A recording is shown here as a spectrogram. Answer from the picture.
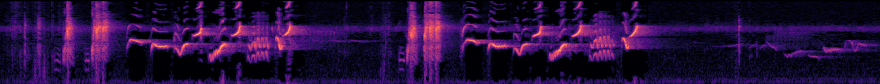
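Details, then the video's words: White-rumped shama lure song, loud and clear, 'roll tembak' with 'gereja tarung' fill: two long bursts of fast, varied slurred and chattering notes separated by a short pause, then soft twitters. "PANCINGAN SUARA BURUNG MURAI BATU isian gereja tarung, full materi roll tembak"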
